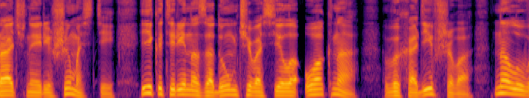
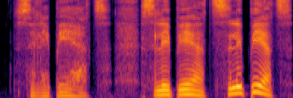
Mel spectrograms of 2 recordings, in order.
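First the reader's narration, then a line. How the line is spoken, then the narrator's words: Whispered. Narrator (Russian): прошептала Екатерина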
